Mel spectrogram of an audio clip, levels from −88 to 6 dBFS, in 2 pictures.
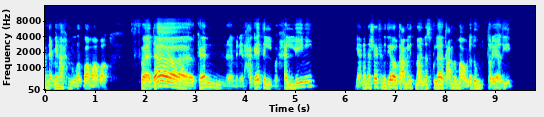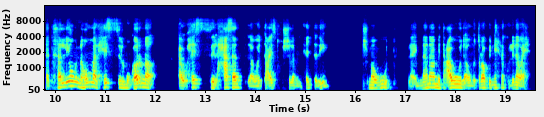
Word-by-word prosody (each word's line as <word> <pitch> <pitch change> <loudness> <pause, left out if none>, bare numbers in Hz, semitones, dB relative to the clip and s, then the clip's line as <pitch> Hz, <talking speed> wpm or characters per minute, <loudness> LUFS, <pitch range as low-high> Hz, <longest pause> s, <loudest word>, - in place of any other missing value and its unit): بنعملها 150 +2 -1
إحنا 130 -4 -8
ال4 110 +2 -1
مع 115 - -1
بعض، - - -4 0.4
فده 115 -3 +4 0.8
كان 160 - +4 0.5
من 110 - -15
الحاجات 160 +1 -2
اللي 135 -6 -4
ب - - -19
خلّيني، 180 +9 -2 0.8
يعني - - -6
أنا 155 +2 -1
شايف 175 +2 +1
إن 140 -3 -2
دي 155 - +4
لو 160 -1 +8
اتعملت 150 -1 -1
مع 120 -1 0
الناس 145 +4 -4
كُلّها 145 +2 +2
يتعاملوا 145 0 -1
مع 120 -6 -1
ولادهم 130 +5 -2
بالطريقة 125 - -1
دي، - - -8 0.4
هتخلّيهم 190 +8 0
إن 180 -5 -3
هُم 170 +5 -1
الحس 170 0 -4
المقارنة، 165 - +1 0.5
أو 440 - -1
حس 155 - -6
الحسد، 150 +3 +1
لو 105 -1 -4
أنت 110 - -9
عايز - - -3
تخُش - - -11
لها 120 - -5
من 110 - -16
الحتة - - -9
دي، - - -8 0.6
مش - - -11
موجود. 125 +4 -4 0.3
لأن 110 +3 -9
أنا 150 +3 -1
متعود 145 +1 +1
أو 115 -1 -1
متربي 135 +4 -2
إن 130 - -13
إحنا 130 0 -8
كُلّنا 125 -1 -4
واحد. 110 - -4
145 Hz, 165 wpm, -22 LUFS, 125-155 Hz, 0.8 s, لو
